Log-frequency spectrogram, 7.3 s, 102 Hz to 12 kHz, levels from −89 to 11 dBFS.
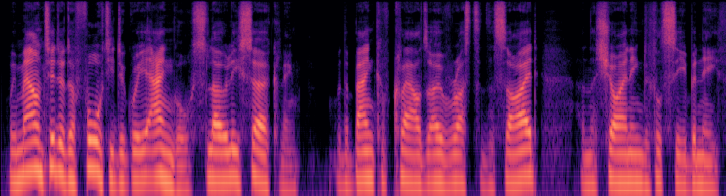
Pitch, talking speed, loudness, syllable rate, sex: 140 Hz, 205 wpm, -20 LUFS, 5.5 syllables/s, male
